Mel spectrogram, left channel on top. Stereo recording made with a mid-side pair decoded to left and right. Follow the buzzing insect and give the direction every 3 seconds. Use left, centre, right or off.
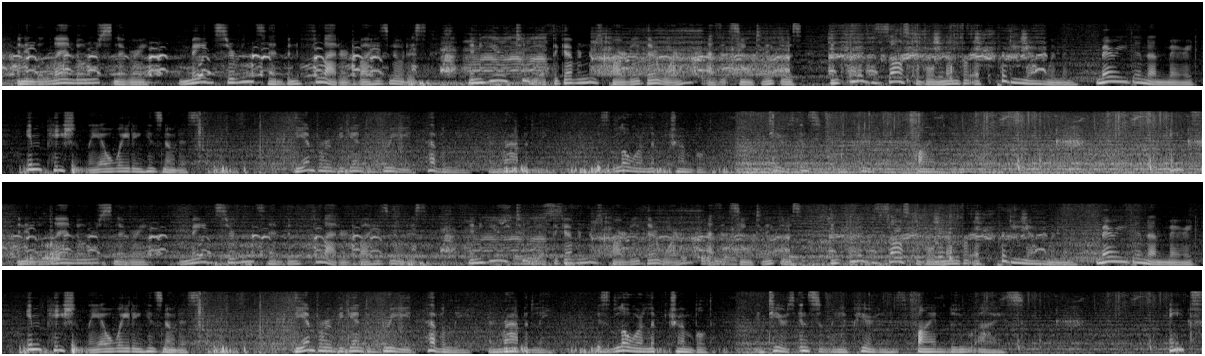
right, right, right, right, right, centre, left, left.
